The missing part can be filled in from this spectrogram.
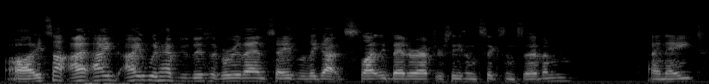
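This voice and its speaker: A young man hosting a podcast, chatting casually in a rambling, animated way with many restarts. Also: a little high, brisk. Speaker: podcast host. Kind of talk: casual chat.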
